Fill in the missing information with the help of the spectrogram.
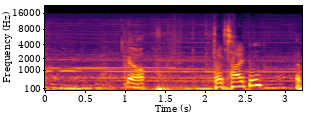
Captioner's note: whirring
